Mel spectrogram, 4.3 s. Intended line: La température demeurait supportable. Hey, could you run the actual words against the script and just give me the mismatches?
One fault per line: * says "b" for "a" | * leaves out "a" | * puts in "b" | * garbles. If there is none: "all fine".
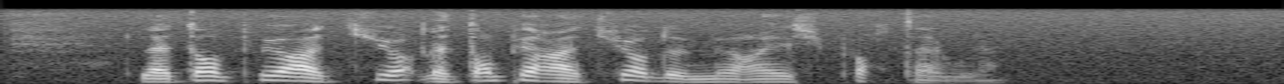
all fine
